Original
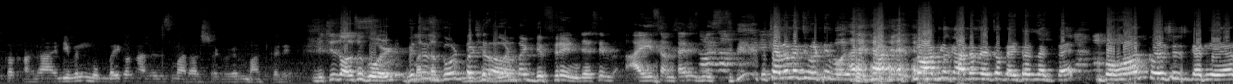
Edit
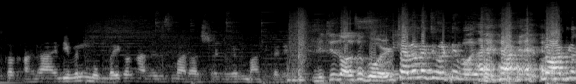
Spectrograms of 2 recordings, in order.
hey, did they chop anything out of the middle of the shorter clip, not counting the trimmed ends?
yes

